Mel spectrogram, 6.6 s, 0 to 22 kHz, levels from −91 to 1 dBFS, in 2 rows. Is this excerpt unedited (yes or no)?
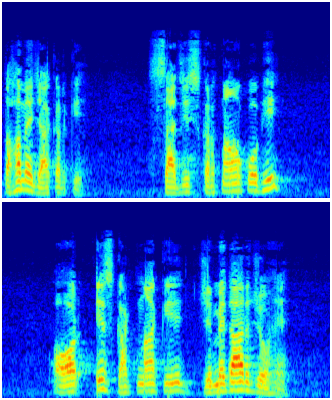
yes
